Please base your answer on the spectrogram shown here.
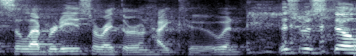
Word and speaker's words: Haiku: We did a campaign called Hike You Glenn Beck. Well, that's how you pronounce it. It's Haiku Glenn Beck.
